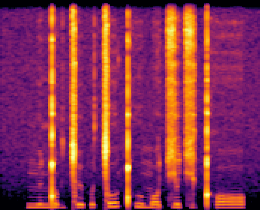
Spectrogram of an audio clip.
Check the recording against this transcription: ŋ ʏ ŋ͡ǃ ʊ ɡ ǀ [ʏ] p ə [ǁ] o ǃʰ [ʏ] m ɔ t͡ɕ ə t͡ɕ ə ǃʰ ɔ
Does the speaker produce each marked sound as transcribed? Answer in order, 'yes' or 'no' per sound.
yes, no, no

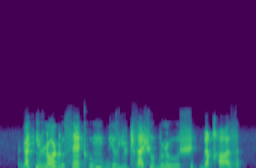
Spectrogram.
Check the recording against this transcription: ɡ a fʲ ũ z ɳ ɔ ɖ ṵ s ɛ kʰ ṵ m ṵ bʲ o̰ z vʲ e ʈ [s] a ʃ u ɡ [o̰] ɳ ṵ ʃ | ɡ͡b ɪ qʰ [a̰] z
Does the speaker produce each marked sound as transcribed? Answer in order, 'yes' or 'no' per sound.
no, no, yes

